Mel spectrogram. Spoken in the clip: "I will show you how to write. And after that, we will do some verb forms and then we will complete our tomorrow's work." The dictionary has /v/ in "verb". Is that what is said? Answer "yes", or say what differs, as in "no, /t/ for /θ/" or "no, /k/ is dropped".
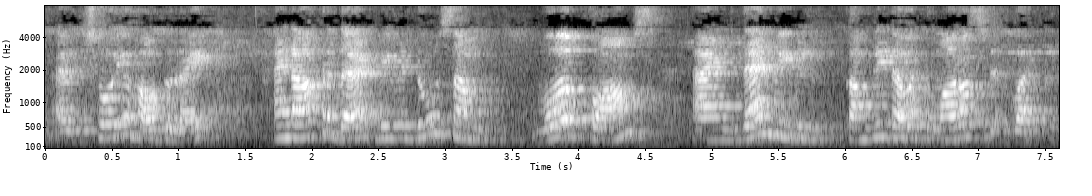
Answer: yes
